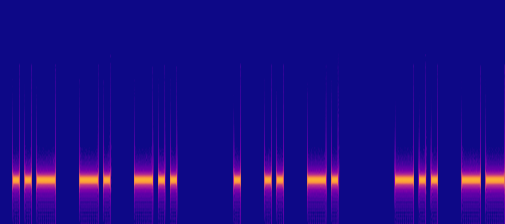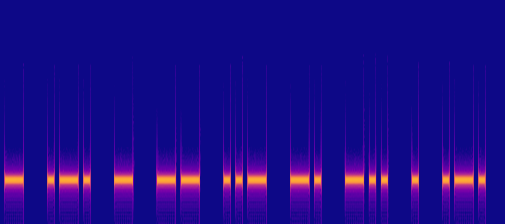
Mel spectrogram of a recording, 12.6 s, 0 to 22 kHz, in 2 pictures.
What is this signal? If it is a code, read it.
Morse code, heard as a keyed tone, about 16 wpm, 700 Hz. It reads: UND EIN DORTMUNDER
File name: Morsekurs / Witze / Witz 12. Januar 2021, 70 F80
